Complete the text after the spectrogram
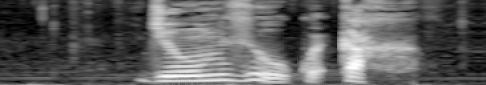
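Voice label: The basket is next to the box, Tlacochahuaya Zapotec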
